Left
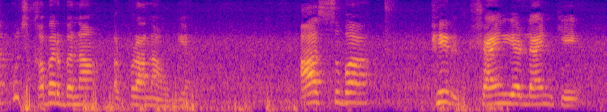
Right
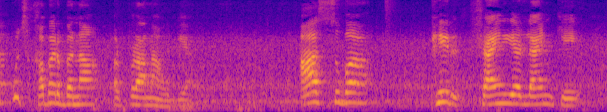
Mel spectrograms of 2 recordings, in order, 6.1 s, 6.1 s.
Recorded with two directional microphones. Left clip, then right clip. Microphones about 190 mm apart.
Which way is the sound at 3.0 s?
5° right (ahead or behind).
